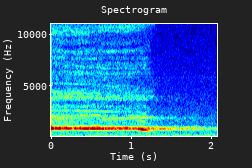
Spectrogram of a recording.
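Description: A high, airy, whistle-like tone from a contemporary piece for two cellos. It is held for about a second, bends down in pitch and stops, leaving a much quieter stretch.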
